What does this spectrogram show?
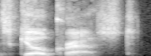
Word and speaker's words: Gilchrist: It's actually pronounced. It's Gilchrist.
